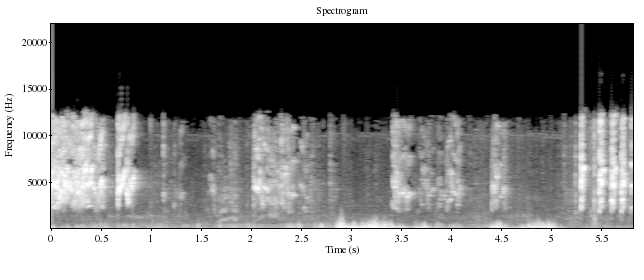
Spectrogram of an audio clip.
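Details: Pet African lovebirds in Kannur giving harsh, high screechy chatter in repeated bursts, alongside clattering and rustling noise in the cage.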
